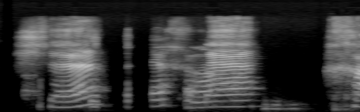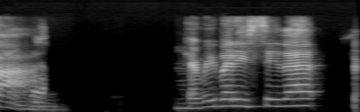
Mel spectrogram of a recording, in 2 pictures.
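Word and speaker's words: שְׁמֶךָ: So you have to pronounce the vowel.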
